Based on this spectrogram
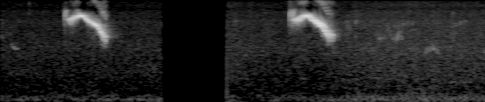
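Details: Western yellow wagtail with two loud, thin, descending slurred notes about one and a half seconds apart, clear over a soft low hum.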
